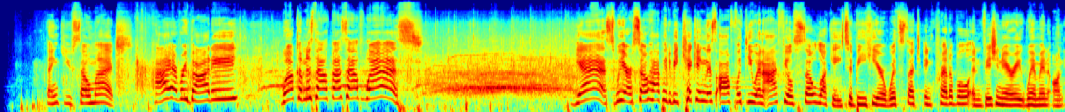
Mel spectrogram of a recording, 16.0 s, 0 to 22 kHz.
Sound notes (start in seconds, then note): 1.5 audience applause; 3.0 audience cheers and applause; 6.3 audience cheers and applause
